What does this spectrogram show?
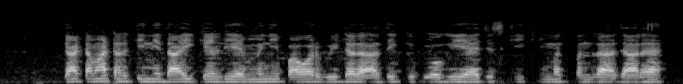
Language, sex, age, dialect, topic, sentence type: Hindi, female, 18-24, Awadhi Bundeli, agriculture, question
